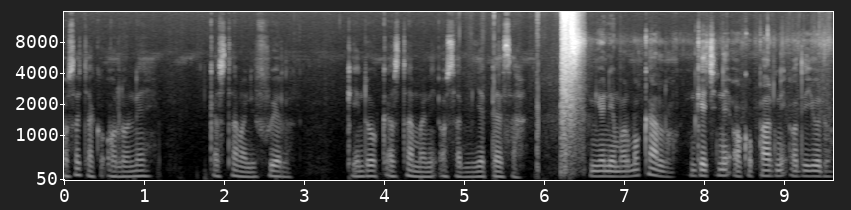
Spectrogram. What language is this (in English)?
Luo (Kenya and Tanzania)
